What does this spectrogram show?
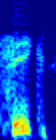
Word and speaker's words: SEAC: that's the seac acronym we pronounce it seek that stands for sustainability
